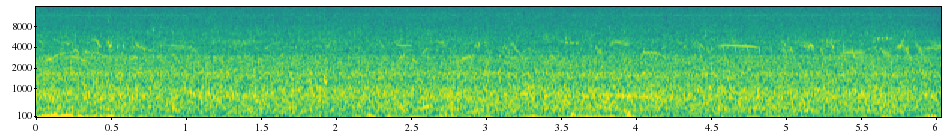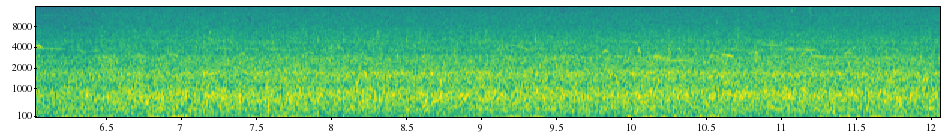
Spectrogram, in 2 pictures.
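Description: Wind blowing steadily, an even rushing hiss, with low gusts buffeting the microphone near the start.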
